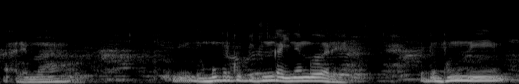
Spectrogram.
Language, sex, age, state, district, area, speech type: Bodo, male, 45-60, Assam, Udalguri, rural, spontaneous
